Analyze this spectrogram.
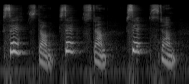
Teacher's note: We don't say system, we say system. The first syllable is stressed, the second syllable is reduced. So if I take my rubber band, system, two syllables, watch. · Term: reduced vowel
